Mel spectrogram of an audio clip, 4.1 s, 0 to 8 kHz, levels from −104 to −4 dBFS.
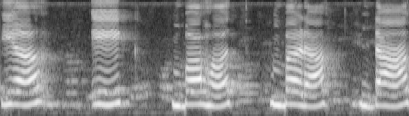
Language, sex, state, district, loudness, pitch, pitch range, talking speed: Hindi, female, Bihar, West Champaran, -15 LUFS, 310 Hz, 285-320 Hz, 75 wpm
